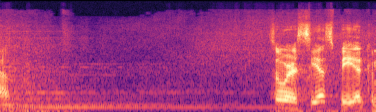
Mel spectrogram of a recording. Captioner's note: whooshing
